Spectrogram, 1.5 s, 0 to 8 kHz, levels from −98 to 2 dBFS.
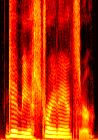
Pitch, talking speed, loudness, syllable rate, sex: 220 Hz, 205 wpm, -15 LUFS, 4.9 syllables/s, female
